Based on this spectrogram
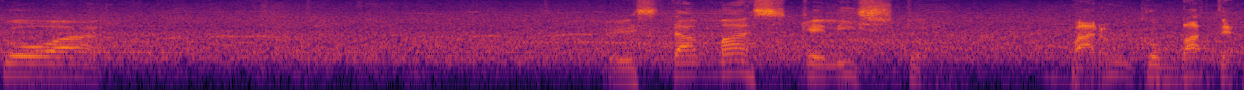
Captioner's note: applause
